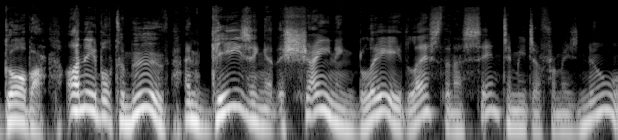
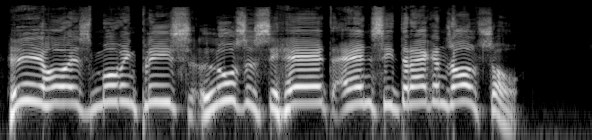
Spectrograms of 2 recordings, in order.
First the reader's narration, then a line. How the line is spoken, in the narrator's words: yelled the first kidnapper, speaking very badly in Norse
